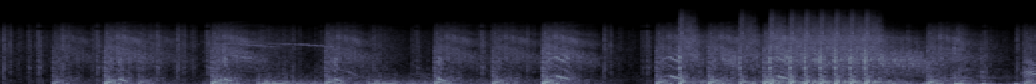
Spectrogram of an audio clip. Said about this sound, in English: you got that guy up there who's shooting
